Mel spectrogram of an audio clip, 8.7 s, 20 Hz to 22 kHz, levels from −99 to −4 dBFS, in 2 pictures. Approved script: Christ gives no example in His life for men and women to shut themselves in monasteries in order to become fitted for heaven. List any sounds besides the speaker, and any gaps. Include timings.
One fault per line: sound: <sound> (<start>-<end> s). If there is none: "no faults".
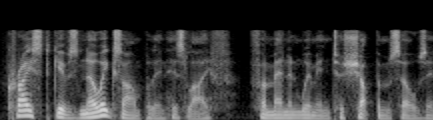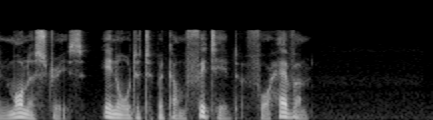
no faults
